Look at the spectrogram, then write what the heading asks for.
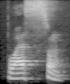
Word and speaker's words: poisson: La diferencia en pronunciación es que esta S va a vibrar, mientras que esta doble S no va a vibrar. Poison, poisson.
